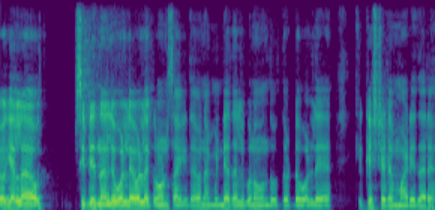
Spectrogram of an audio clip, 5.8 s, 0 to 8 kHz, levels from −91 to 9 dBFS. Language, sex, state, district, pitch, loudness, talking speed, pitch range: Kannada, male, Karnataka, Bellary, 120 Hz, -16 LUFS, 165 wpm, 115-125 Hz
